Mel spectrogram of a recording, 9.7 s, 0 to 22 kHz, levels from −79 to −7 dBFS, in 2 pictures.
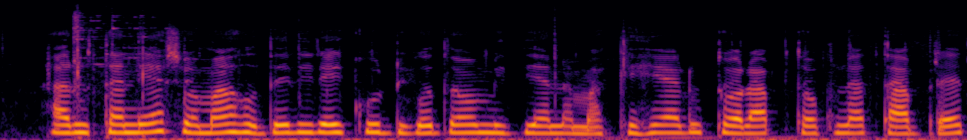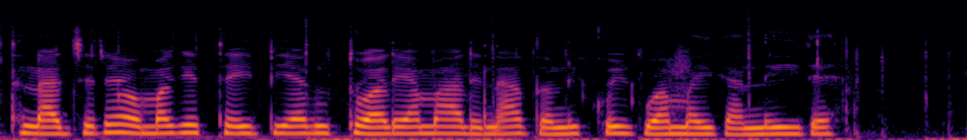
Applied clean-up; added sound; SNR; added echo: none; Computer keyboard + Crushing; 18 dB; none.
